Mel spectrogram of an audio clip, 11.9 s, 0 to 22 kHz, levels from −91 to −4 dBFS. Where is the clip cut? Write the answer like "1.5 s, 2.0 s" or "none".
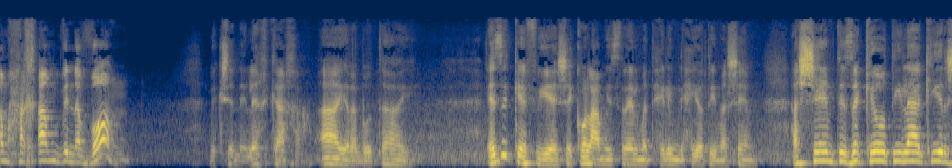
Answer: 4.4 s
